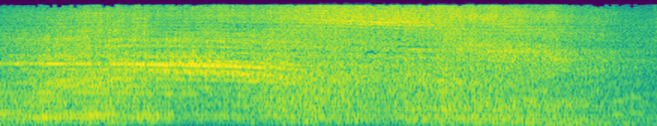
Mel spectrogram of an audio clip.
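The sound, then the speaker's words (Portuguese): A voice imitates the metal fan of an airplane engine spinning during takeoff: a loud, sustained, breathy whooshing hiss that holds steady for several seconds and eases off slightly at the end. “Tem uns aviões, quando você decola, parece que tem um catavento de metal em cima. Fica fazendo um.”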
